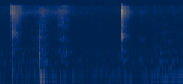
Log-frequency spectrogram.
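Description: Three faint, sharp clicks: two close together near the start and a third about a second later.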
